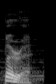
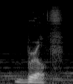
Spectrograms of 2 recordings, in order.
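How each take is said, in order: First: The name is said like 'borough'. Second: The name is said like 'brough'. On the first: This is how someone from Yorkshire would say it. The speaker calls it wrong. "being a Yorkshire lad, I would have pronounced it Borough by Sands" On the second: This is the accepted local way to say it. The speaker calls it right. "I've been reliably informed that it is pronounced Brough"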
